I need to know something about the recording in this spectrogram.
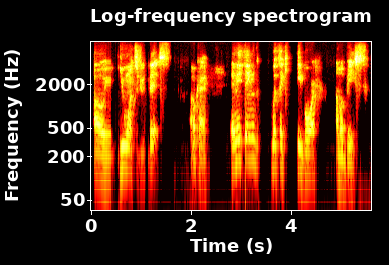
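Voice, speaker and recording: A man acts a defiant young jazz pianist in a table read. His voice is husky and firm, coming through slightly dull video-call audio. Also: medium pitch, big pitch swings, unhurried, a bit bright, heavily acted. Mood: cocky. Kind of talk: script table read acting. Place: small room at home, on video call.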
